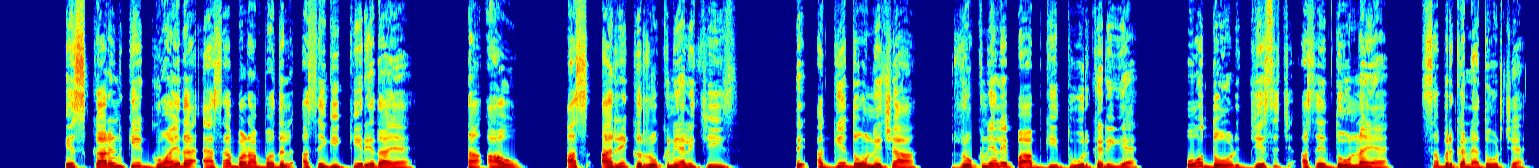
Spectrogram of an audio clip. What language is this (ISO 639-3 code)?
doi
